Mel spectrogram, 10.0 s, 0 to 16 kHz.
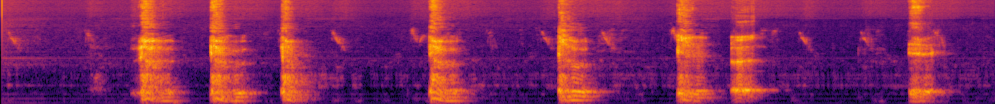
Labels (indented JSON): {
  "expert_labels": [
    {
      "quality": "poor",
      "cough_type": "unknown",
      "dyspnea": false,
      "wheezing": false,
      "stridor": false,
      "choking": true,
      "congestion": false,
      "nothing": false,
      "diagnosis": "COVID-19",
      "severity": "severe"
    }
  ],
  "age": 30,
  "gender": "male",
  "respiratory_condition": true,
  "fever_muscle_pain": true,
  "status": "symptomatic"
}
